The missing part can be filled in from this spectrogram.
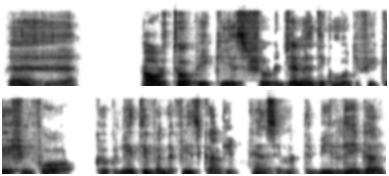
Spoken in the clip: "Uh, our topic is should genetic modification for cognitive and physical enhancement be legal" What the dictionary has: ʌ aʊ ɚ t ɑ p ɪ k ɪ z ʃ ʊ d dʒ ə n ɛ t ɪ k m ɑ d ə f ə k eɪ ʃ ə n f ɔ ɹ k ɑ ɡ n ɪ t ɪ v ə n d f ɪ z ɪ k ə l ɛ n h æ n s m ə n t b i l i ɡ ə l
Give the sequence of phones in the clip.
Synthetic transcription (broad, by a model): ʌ aʊ ɚ t ɑ p ɪ k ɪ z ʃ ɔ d dʒ ə n ɛ t ɪ k m ɑ d ə f ə k eɪ ʃ ə n f ɔ ɹ k ɑ ɡ n ɪ t ɪ v ə n d f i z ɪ k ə l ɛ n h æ n s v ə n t b i l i ɡ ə l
